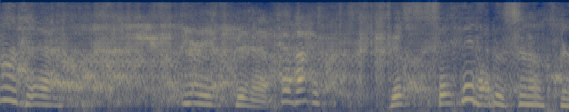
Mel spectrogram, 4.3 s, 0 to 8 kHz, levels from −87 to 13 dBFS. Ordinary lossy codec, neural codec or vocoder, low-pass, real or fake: none; codec, 16 kHz, 1 kbps, FunCodec, trained on Chinese and English, 50 frames a second; 7.2 kHz; fake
